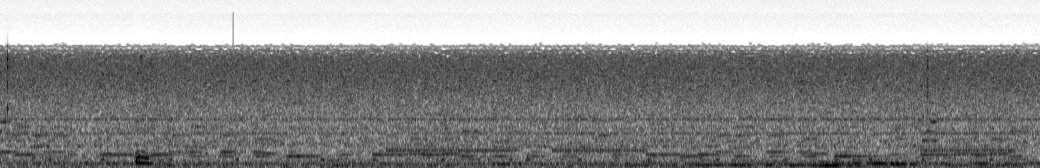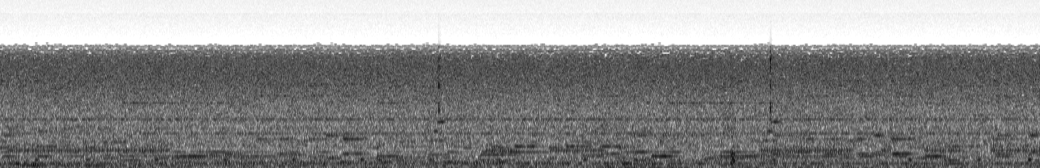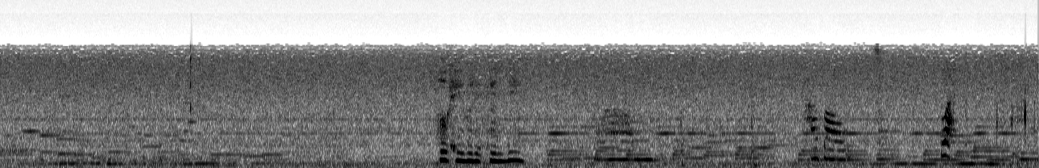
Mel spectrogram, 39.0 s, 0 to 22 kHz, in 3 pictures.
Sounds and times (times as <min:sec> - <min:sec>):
Music: 0:00.0 - 0:38.9.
